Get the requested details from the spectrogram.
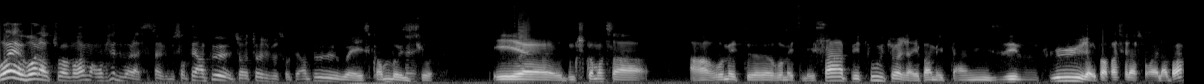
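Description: Speaking at a fairly quick pace, a man of medium pitch makes very wide pitch swings and big swings in loudness. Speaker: caller. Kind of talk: casual chat.

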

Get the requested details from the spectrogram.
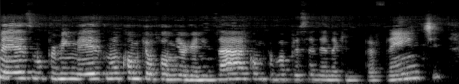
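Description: A woman speaks at a fairly quick pace in a raised, projected, high voice with ordinary pitch variation. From São Carlos, Brazil. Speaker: psychology graduate, study-support volunteer. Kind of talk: casual interview chat.

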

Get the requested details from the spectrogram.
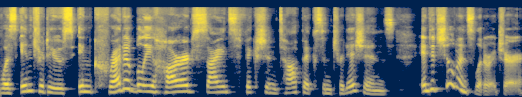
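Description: On a very clean recording with a silent background, a woman with a plain, everyday voice speaks at a fairly slow pace with lively intonation. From Canada. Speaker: science fiction author. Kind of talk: interview.

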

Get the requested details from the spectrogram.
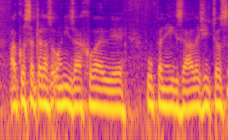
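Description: A man talks very fast at a medium pitch while noticeable background noise plays behind him. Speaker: politician, former defence minister. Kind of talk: political interview.

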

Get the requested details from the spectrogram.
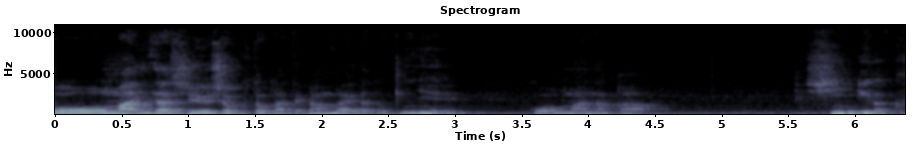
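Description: Amid noticeable background noise and audible room echo, a man of medium pitch speaks at a fairly slow pace with ordinary pitch variation and long, frequent pauses. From Okayama, Japan. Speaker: bodywork practitioner, former trainer. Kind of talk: casual chat.

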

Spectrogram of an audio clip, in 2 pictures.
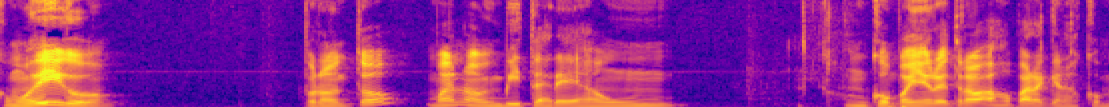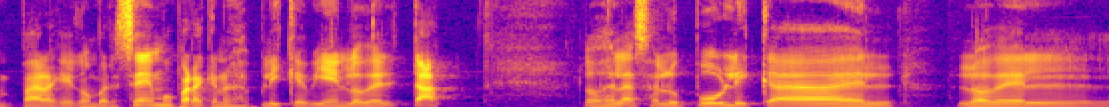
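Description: Pausing long and often, a man talks at a moderate pace in a fairly high pitch with fairly even intonation. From Venezuela, Maracaibo. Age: 20s. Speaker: podcast host, comedian. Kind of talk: casual monologue.

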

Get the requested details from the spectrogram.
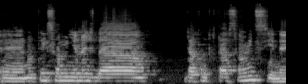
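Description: The intonation stays fairly even, with noticeable background noise behind the voice. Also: woman. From Brazil, Pará (Belém). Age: 20s. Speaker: biotechnologist working in bioinformatics. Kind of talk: casual interview.

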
